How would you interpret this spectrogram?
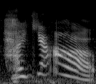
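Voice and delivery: sharp high battle yell; battle cry. Acted. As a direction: shout it like a sword swing. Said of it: "you have to make noises".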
